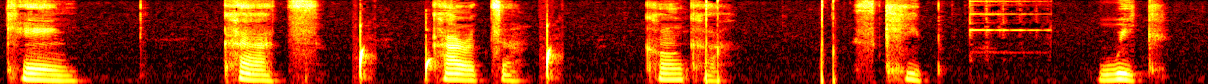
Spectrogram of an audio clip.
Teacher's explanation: Next we have the Velar Plosives, k and g. K is a voiceless velar plosive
